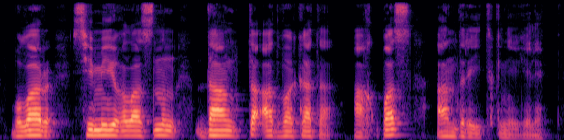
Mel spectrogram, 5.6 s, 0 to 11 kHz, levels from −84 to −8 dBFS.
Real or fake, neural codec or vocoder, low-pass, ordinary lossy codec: real; none; 9.9 kHz; none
